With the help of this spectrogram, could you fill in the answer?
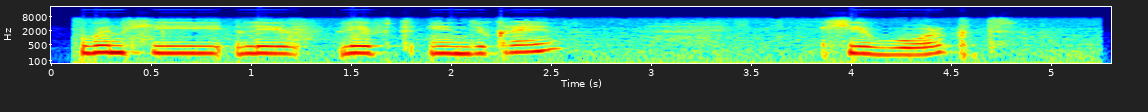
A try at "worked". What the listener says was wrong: Okay, her pronunciation of worked, we would say even though it's spelled with an O-R, we say worked. She's pronouncing it more as it's spelled with an O-R, worked. And so it's a very different vowel pronunciation.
